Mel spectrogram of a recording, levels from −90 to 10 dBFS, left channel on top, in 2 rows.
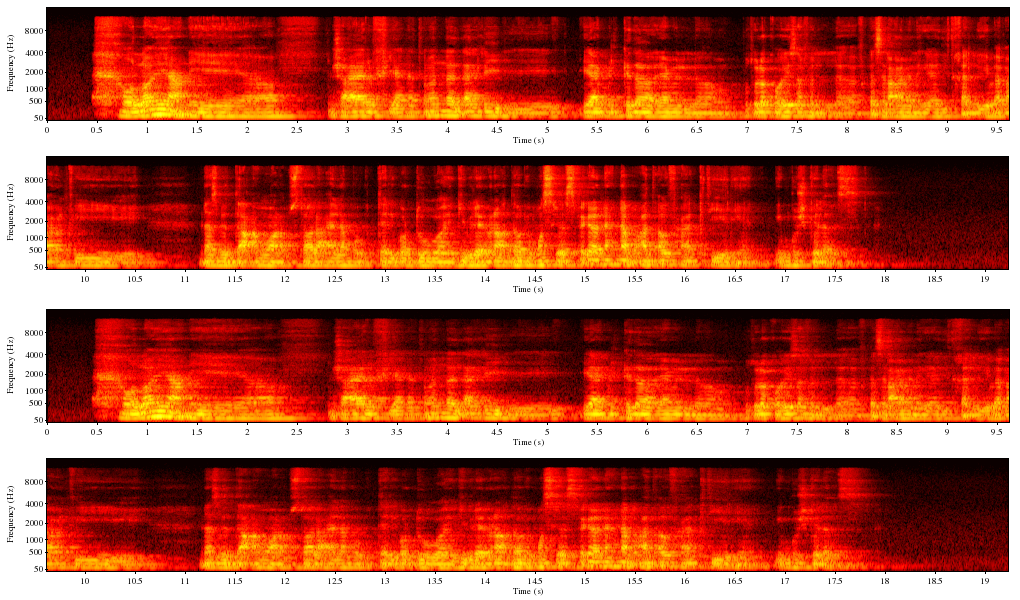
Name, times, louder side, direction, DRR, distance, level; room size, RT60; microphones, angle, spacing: voice 1, 0.4-17.7, left 2 dB, 85° left, 4 dB, 1.3 m, -24 dB
23.5 x 8.2 x 2.6 m, 0.97 s
head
